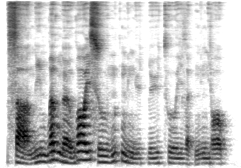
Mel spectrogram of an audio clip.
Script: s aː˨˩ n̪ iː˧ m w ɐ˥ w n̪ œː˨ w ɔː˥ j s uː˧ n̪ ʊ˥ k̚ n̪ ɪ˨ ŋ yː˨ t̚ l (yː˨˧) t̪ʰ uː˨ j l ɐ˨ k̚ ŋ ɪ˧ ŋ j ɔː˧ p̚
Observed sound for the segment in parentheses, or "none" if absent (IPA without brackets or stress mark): yː˨˧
